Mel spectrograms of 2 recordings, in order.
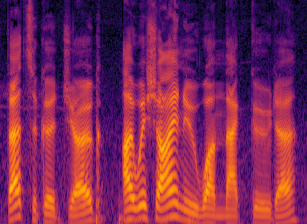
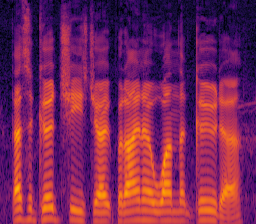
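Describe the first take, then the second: First: Louder mocking reply. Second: Plain. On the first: Shown as a demonstration. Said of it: "I think I'd have gone with". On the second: Acted. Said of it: "I'd have taken it the other way".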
